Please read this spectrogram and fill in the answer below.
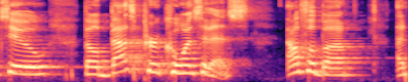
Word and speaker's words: Elphaba: of the West has a name alphaba it's pronounced alphaba with a pronunciation on the first of the three syllables the way Dorothy is and for that matter Margaret and Hamilton too the best per coincidence alphaba a name derived from the initials of the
